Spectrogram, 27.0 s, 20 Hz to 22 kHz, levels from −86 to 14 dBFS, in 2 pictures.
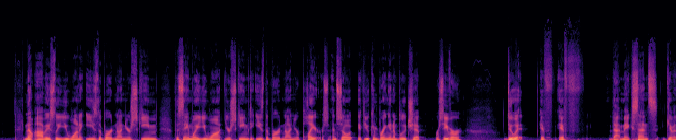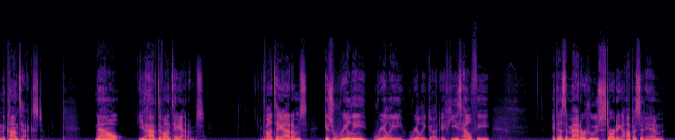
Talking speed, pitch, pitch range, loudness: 150 wpm, 110 Hz, 100-120 Hz, -21 LUFS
